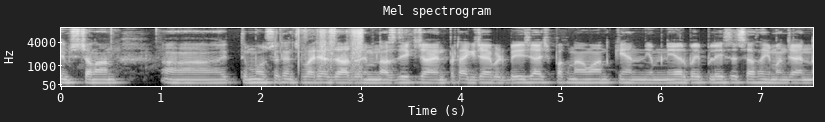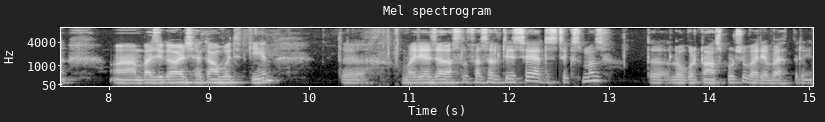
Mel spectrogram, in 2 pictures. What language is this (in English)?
Kashmiri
